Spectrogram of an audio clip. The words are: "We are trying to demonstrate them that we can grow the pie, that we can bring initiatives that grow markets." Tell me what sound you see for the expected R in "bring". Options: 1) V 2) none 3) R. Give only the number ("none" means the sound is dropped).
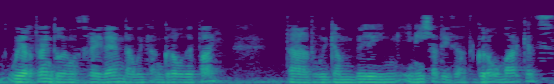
2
